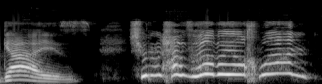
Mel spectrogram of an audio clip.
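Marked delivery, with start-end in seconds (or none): 1.3-3.1 high-pitched amazed cry; stunned. Real, not acted. Player asking viewers about his luck, high amazed squeal.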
